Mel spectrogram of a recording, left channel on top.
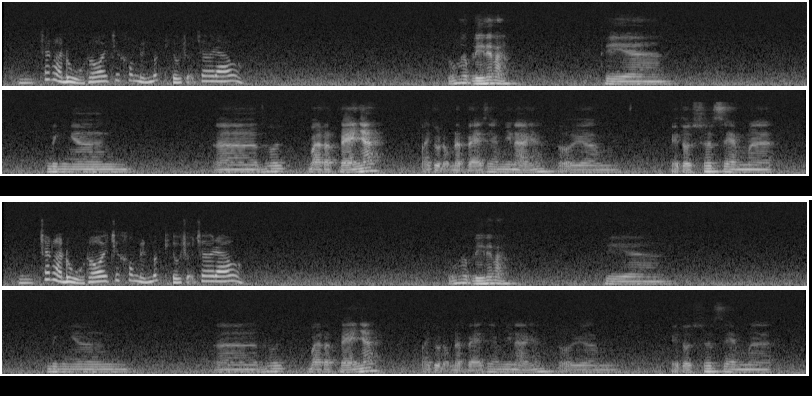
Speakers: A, on the right; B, on the left.
A: chắc là đủ thôi chứ không đến mức thiếu chỗ chơi đâu.
B: cũng hợp lý đấy bạn thì à, mình à, À, thôi bà đặt vé nhá bà chủ động đặt vé xem như nào nhá tôi um, để tôi search xem uh,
